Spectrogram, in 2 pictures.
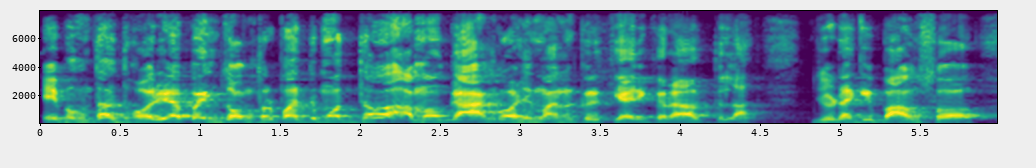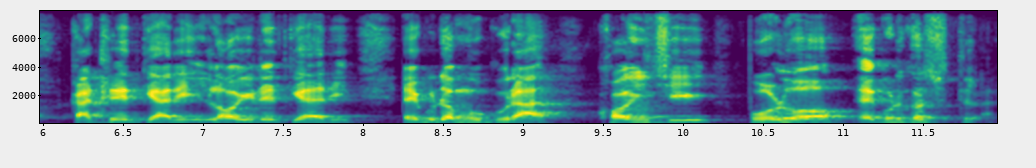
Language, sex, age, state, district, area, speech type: Odia, male, 60+, Odisha, Dhenkanal, rural, spontaneous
